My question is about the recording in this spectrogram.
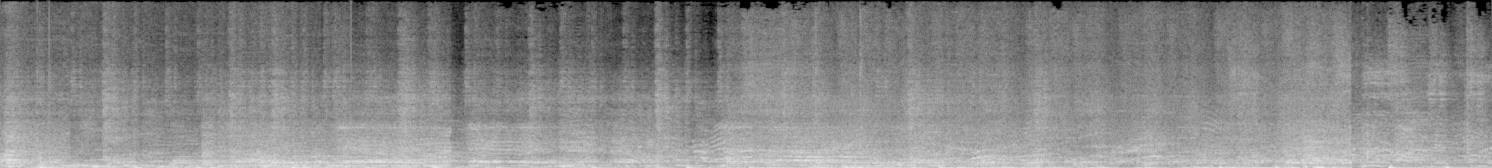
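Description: Loud dance music with heavy bass played over a sound system, under a packed crowd of students shouting and cheering.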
